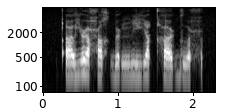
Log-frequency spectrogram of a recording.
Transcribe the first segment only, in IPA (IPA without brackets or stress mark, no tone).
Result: qʼ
